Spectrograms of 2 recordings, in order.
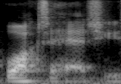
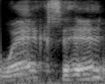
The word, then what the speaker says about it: Waxahachie: And I live in Red Oak, but right there, right by Waxahachie.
